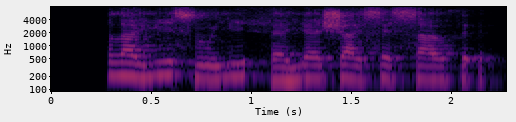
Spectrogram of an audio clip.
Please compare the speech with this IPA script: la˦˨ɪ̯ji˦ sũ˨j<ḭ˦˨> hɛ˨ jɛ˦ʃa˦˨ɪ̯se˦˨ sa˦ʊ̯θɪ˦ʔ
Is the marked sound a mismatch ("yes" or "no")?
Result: yes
